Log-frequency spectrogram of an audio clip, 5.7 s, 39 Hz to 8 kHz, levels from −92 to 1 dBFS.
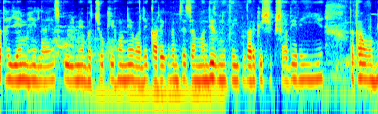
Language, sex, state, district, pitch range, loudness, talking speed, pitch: Hindi, female, Uttar Pradesh, Hamirpur, 190-195 Hz, -20 LUFS, 240 wpm, 190 Hz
